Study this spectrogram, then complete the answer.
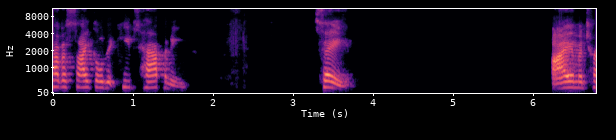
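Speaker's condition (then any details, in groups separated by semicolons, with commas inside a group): No condition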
